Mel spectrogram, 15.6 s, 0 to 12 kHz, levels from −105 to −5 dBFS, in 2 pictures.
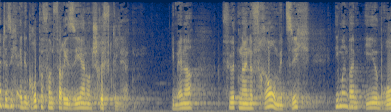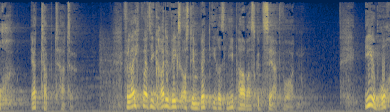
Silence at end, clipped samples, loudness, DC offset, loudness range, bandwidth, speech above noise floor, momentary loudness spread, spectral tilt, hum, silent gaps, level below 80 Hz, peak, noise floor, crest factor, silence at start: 0 s; under 0.1%; -24 LUFS; under 0.1%; 6 LU; 11.5 kHz; 31 dB; 21 LU; -5 dB/octave; none; none; -54 dBFS; -10 dBFS; -54 dBFS; 16 dB; 0 s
